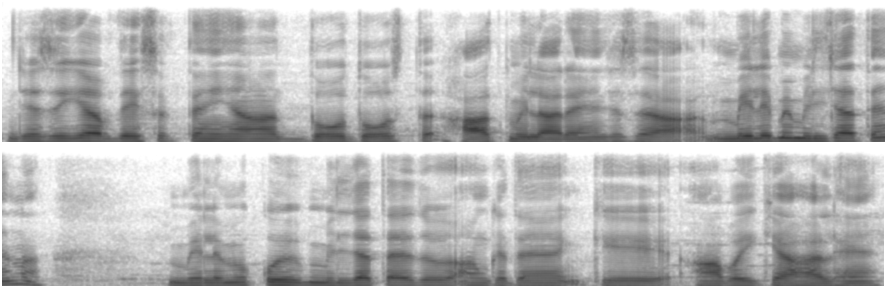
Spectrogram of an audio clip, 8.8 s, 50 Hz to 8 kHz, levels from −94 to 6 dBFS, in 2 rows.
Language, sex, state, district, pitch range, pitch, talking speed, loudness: Hindi, male, Uttar Pradesh, Muzaffarnagar, 125-140 Hz, 130 Hz, 245 wpm, -23 LUFS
